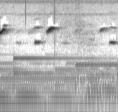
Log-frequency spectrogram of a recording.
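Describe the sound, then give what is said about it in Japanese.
Coqui frogs call at night in short, high whistled chirps, several overlapping from different distances, over a steady low humming drone; no one speaks. “これね実はカエルなんですよコーキーフログと呼ばれるカエルなんですけれどもこうやって夜になるとコキコキってまるで鳥のような声ですよねこれが一晩中朝まで続くんです”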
